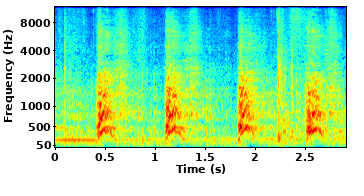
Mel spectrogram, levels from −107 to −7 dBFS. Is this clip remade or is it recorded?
recorded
